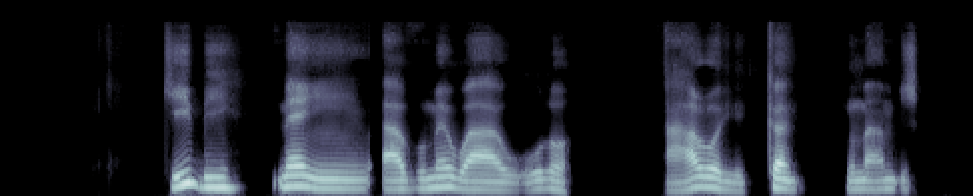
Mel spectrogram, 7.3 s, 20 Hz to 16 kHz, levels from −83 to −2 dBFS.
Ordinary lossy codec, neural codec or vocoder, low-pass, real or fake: MP3, 96 kbps; codec, 24 kHz, 0.9 kbps, WavTokenizer, large speech release; 10.8 kHz; fake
